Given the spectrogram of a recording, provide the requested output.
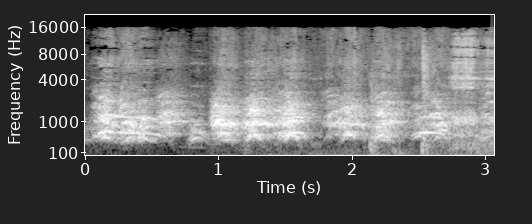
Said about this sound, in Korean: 투명한 아크릴 문이 붙은 사물함처럼 생긴 수영 공간 곳곳에 개들이 들어가 있었는데 희은이 문을 들어서자마자 그 개들이 일제히 소리 높여 짖기 시작했다. 몸속 깊은 곳에서부터 올라오는 허공을 쥐어뜯고 차내는 듯한 소리였다.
